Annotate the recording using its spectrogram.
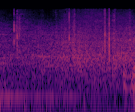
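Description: Ice hockey arena sound during live play: a steady crowd murmur with a few sharp clacks of sticks and puck on the ice, once early and again about a second and a second and a half in.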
